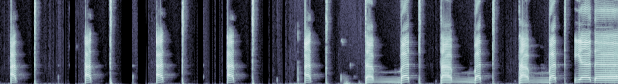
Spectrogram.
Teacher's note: Karena dia bukan desis tapi percikan nafas, bukan berdesis. Ta itu nggak punya sifat sofir teman-teman sekalian, ya, dia hanya berupa percikan nafas saja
